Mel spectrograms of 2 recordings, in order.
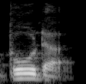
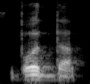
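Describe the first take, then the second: First: The name is said with a Western pronunciation. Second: The name is said with an Indian pronunciation. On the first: "That's how like what like Westerners would pronounce it" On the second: "in India, it's pronounced Buddha"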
